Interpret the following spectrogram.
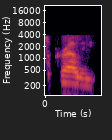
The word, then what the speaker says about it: Shkreli: This situation with Martin Shkreli, that's how you pronounce it.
